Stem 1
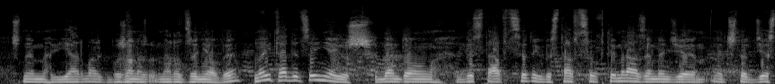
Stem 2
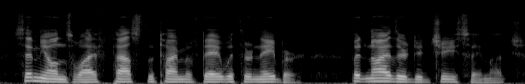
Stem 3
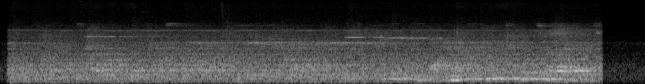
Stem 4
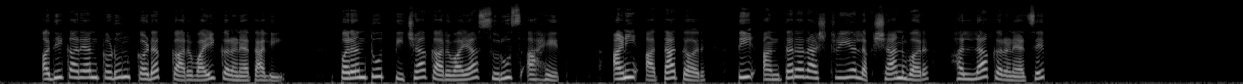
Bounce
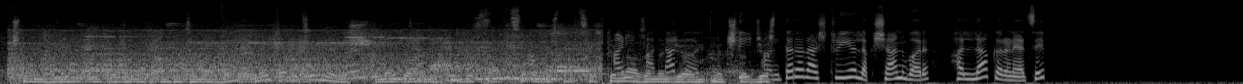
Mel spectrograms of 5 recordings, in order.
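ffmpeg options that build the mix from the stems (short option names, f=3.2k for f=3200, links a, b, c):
-filter_complex "[0:a]lowshelf=f=110:g=11.5,volume=2dB[a];[1:a]adelay=350,volume=-1.5dB[b];[2:a]volume=-1dB[c];[3:a]volume=2.5dB[d];[a][b][d]amix=inputs=3:normalize=0,equalizer=f=10k:w=1.5:g=-4.5,acompressor=threshold=-27dB:ratio=2.5,volume=0dB[e];[c][e]amix=inputs=2:normalize=0,acompressor=threshold=-27dB:ratio=4"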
